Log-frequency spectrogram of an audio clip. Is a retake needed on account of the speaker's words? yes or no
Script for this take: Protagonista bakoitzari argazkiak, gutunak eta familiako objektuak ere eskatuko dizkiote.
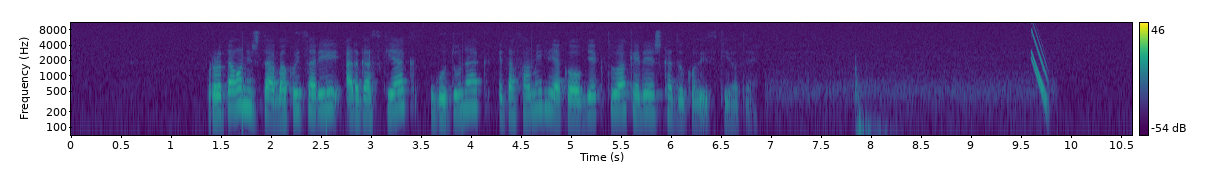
no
